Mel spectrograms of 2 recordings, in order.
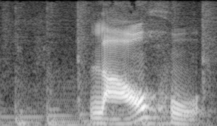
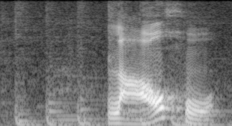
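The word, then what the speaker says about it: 老虎: When 2 third tones are combined together, the first one will change into the second tone, which is a rising tone. For example, 洗澡，洗澡，老虎，老虎，勇敢，勇敢.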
